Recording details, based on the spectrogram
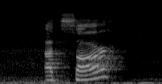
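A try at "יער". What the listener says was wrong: almost, We haven't learned the tsa sound yet. Ya'ar.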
